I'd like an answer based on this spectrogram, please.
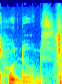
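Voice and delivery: "hoot doogs" with long oo vowels in both words; Chicago pronunciation. Shown as a demonstration. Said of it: "we say".

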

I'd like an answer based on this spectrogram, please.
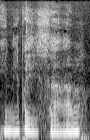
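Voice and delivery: middle-aged Faisal. Pretend. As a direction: settle into a tired grown-up tone. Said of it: "Faisal middle". (suara Faisal paruh baya yang pelan)

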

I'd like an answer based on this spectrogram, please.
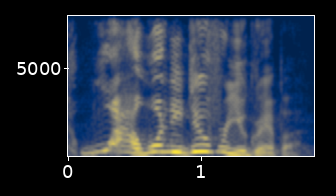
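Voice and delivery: put-on high, loud, excited kid voice; a child bursting with wonder; excited grandchild. Grandchild eagerly asking what Jesus did for grandpa, high and excited.

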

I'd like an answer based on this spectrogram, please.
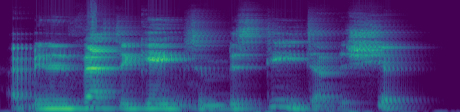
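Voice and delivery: put-on a light New York detective accent; lightly voiced tough-guy cop; gangster accent. Robot posing as detective to the crew, light New York accent. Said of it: "talking in a strange accent".

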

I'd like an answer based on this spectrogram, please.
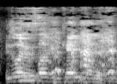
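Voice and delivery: laughing. Real, not acted. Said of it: "[name]'s sexy voice".

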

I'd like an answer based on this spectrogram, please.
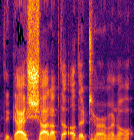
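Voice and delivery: usual speaking voice

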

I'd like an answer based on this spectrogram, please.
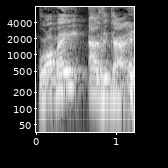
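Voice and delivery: loud, high Cockney greeting; hammed-up Cockney, belted out; Cockney accent. Shown as a demonstration. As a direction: put on a big, matey Cockney accent. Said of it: "a Cockney accent?".

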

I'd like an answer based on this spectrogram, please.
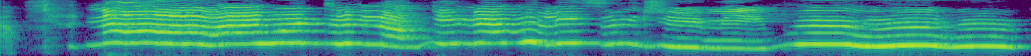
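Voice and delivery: very high, loud mock-crying child; tantrum wail. A narrator's reading. Michael refused his turn at knocking, loud high tantrum wail. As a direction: throw a wailing, hammed-up tantrum. Small boy's tantrum at parents.

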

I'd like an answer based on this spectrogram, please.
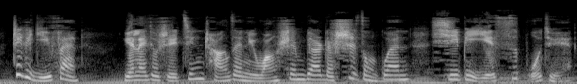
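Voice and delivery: ordinary delivery

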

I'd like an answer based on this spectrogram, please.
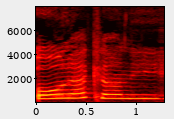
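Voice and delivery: high, sing-song diva greeting; Lola voice line. Retold or imitated. Copying Lola's greeting for viewers, high and showy. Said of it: "Und jetzt Lola".

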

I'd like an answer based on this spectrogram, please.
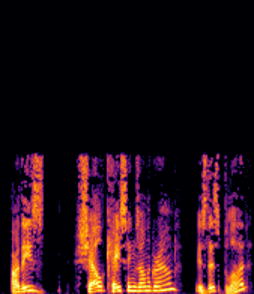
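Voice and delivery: high, fast, alarmed little man; sputtering Butters. Acted. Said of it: "sputtered a little man".

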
